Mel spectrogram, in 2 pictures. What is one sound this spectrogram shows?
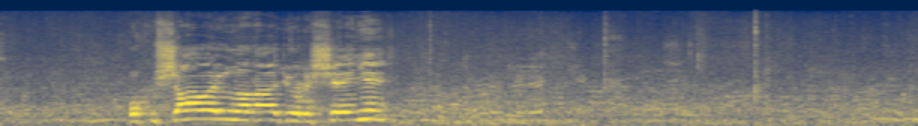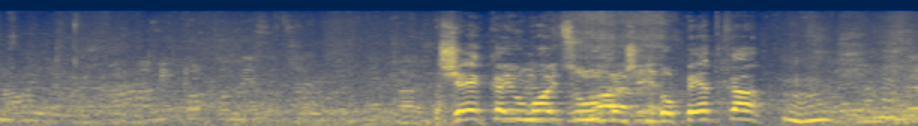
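A man speaks loudly and with feeling close to a microphone.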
